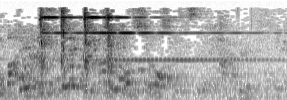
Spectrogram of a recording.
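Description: A handheld session bell is struck several times in quick succession to call a city council session to order, its bright metallic ring hanging on and slowly fading, while a room full of people murmurs in the background.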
